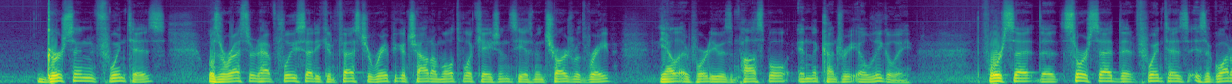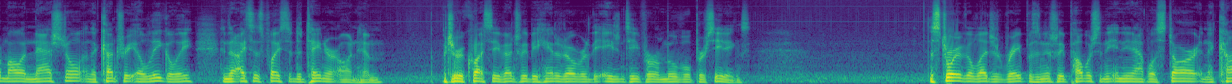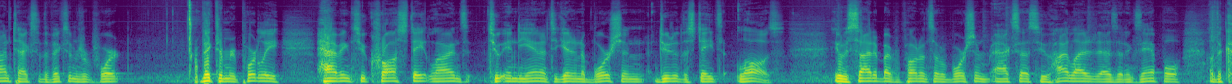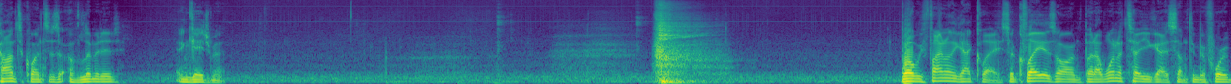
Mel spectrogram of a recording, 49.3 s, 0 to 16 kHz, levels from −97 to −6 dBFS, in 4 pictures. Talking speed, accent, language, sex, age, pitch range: 180 wpm, American, English, male, 50-69, 110-125 Hz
